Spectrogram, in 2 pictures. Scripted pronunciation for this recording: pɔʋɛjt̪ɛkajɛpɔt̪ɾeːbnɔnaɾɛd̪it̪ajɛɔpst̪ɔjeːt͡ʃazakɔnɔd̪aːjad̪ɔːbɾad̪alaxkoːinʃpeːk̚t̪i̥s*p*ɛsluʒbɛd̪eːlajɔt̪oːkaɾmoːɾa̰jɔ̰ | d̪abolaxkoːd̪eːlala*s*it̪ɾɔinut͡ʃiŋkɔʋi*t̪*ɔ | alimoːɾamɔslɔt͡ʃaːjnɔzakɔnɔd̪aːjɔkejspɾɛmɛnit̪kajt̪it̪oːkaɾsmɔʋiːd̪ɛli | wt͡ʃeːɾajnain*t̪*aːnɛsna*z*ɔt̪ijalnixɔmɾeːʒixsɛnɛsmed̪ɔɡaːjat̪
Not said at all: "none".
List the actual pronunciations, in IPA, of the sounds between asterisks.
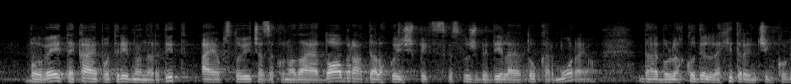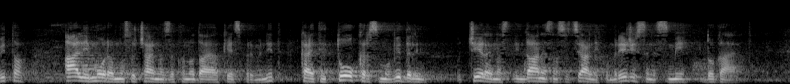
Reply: k, x, t̪, d̪, s

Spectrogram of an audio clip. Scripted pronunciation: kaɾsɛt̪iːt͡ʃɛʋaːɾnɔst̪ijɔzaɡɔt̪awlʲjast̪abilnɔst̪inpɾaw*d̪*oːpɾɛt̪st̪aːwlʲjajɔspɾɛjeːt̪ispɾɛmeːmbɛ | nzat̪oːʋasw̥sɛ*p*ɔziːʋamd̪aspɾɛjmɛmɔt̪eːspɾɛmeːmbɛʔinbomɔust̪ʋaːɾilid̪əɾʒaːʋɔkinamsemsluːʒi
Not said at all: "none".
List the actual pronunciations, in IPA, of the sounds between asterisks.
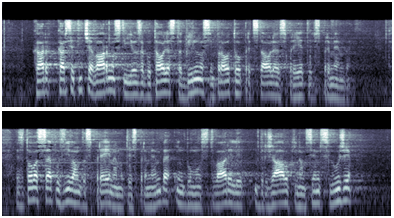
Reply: t̪, p

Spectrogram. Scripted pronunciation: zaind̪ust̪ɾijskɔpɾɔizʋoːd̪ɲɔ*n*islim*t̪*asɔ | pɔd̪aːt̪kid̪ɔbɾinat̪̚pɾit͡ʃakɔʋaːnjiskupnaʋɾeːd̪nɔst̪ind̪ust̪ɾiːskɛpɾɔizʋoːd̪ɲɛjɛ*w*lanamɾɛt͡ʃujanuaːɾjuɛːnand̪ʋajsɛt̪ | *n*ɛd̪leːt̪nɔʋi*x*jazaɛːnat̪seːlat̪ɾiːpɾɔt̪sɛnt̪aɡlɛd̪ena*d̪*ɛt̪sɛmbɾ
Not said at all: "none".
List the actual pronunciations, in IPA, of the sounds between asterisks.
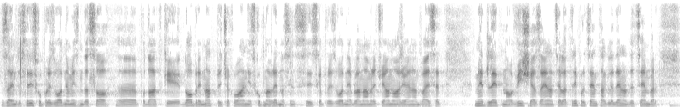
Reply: m, d̪, b, m, ʃ, d̪

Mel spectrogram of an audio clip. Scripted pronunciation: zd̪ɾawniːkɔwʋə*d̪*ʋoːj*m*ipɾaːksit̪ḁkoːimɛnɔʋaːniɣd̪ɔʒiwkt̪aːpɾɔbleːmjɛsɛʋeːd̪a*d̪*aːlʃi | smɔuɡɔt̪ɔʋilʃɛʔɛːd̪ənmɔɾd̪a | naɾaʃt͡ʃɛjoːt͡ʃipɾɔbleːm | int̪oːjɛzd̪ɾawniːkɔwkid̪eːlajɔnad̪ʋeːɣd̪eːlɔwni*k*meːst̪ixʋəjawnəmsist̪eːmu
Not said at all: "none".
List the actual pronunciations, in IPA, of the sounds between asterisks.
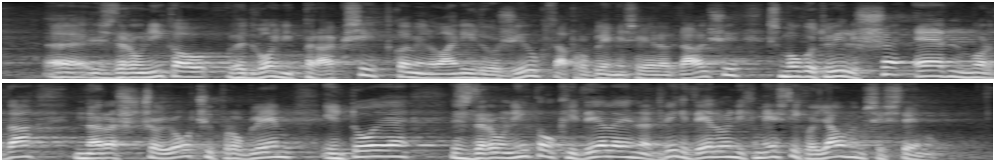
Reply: d̪, n, d̪, x

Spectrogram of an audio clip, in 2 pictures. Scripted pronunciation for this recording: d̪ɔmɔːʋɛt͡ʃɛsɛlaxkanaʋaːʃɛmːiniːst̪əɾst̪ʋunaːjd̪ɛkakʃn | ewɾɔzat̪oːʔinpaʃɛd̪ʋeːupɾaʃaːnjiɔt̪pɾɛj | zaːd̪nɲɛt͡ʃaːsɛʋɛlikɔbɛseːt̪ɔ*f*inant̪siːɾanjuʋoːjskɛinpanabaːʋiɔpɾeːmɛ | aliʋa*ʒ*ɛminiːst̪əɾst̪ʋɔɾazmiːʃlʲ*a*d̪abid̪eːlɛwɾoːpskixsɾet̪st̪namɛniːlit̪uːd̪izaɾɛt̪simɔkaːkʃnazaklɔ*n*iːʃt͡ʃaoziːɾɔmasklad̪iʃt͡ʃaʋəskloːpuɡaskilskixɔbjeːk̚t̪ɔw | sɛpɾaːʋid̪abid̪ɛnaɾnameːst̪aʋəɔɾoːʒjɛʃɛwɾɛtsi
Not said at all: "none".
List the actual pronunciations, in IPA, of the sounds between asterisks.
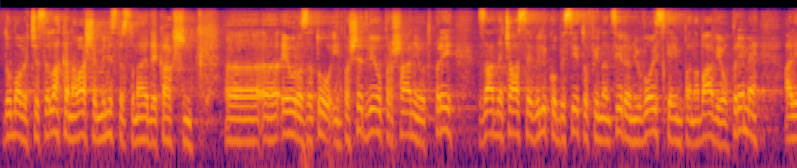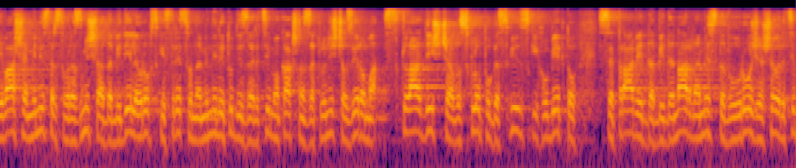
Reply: f, ʃ, a, n

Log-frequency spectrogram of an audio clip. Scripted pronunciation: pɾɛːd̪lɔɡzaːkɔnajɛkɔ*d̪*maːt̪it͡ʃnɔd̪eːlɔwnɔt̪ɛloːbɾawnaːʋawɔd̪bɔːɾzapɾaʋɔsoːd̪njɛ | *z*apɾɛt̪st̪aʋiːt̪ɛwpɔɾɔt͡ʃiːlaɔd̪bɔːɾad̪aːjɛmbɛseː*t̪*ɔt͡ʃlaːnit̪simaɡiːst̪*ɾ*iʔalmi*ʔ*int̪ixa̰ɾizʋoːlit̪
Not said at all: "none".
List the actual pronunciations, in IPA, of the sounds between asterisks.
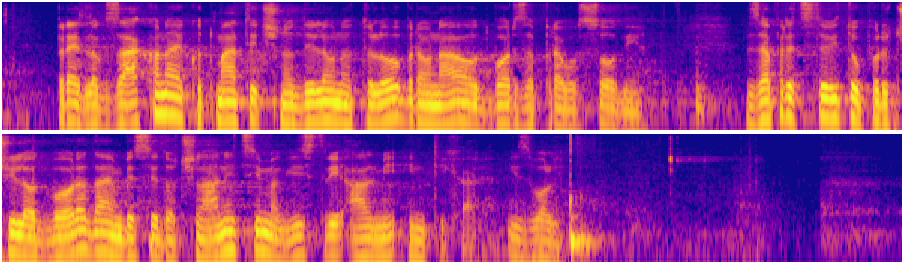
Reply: t̪, z, d̪, ɾ, ʔ

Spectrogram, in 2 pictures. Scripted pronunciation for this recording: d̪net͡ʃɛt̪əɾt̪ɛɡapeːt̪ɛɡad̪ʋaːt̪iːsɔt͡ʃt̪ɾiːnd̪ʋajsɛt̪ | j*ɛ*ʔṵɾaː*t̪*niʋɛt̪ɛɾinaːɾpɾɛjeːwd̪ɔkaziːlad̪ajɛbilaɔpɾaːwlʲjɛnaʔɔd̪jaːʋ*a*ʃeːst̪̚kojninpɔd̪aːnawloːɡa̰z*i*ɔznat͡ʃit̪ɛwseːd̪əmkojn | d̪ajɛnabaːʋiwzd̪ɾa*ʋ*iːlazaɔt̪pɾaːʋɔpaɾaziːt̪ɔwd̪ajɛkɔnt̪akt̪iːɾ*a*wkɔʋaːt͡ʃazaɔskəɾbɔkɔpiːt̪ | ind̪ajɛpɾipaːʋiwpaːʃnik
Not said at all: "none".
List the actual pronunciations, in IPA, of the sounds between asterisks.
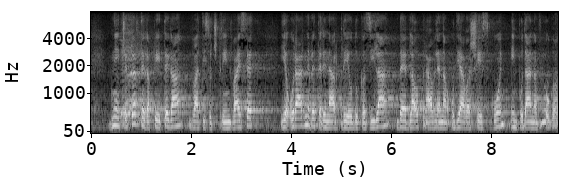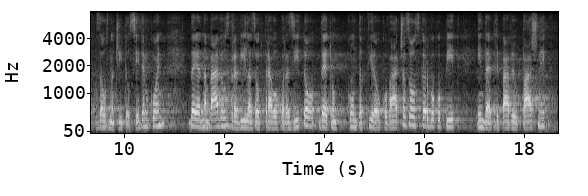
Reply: ɛ, d̪, a, a, ʋ, a

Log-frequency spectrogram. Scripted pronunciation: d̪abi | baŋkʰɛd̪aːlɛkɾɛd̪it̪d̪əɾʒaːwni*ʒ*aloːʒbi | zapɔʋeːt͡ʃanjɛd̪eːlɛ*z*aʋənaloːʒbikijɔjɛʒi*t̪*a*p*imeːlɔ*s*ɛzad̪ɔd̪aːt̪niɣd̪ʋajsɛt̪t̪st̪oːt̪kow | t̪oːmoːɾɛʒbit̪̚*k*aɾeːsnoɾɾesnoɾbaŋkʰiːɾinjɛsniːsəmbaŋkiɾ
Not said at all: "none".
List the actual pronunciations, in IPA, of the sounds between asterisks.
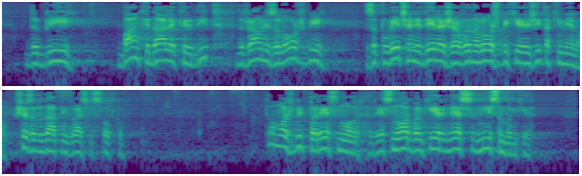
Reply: z, ʒ, t̪, k, ʃ, p

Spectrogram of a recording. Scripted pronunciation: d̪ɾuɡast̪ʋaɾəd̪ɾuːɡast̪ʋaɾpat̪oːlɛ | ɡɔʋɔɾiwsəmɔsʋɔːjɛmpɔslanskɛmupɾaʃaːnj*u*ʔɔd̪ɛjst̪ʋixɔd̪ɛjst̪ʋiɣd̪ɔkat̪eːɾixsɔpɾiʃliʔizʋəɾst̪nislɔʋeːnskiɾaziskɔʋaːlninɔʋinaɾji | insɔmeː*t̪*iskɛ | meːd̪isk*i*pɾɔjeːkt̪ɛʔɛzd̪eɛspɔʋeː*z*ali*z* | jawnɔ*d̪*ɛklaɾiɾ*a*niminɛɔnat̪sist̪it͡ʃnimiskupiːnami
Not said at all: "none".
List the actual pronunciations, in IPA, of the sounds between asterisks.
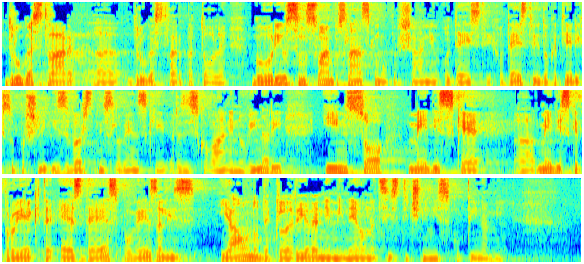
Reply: u, d̪, ɛ, z, z, d̪, a

